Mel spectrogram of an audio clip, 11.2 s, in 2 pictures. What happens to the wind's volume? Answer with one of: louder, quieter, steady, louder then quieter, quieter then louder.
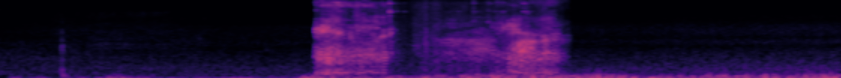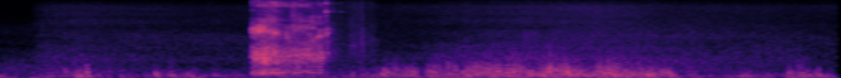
louder.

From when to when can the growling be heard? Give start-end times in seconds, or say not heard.
2.1-3.8, 7.3-8.1.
